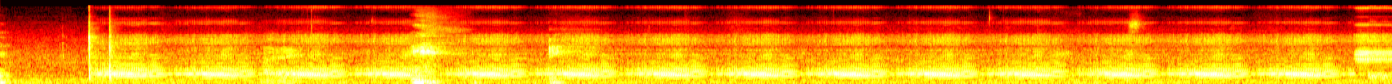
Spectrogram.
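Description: An electronic device gives off a steady pulsing hum.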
